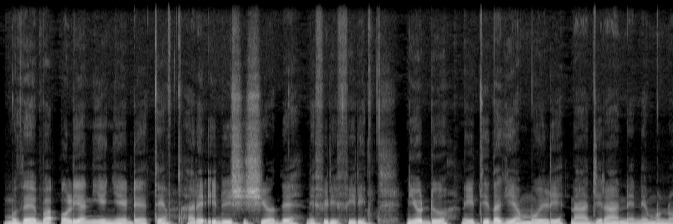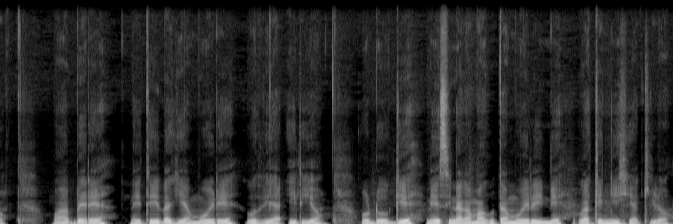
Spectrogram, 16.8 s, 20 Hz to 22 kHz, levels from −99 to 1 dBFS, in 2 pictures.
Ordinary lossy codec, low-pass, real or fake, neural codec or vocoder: none; none; real; none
